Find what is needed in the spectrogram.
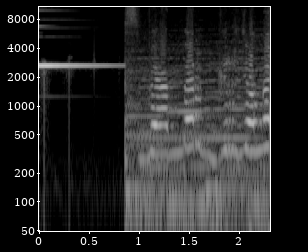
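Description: A single bright bell ding: struck once, one clear high tone rings on and fades away within about a second. Indistinct voices start up after it.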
